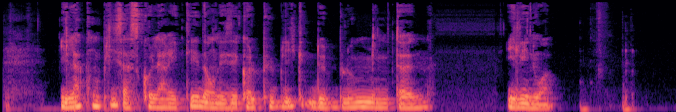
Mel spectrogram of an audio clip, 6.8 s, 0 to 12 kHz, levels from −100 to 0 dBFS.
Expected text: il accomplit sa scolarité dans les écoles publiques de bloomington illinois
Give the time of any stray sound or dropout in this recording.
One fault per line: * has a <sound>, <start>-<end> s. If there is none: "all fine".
all fine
